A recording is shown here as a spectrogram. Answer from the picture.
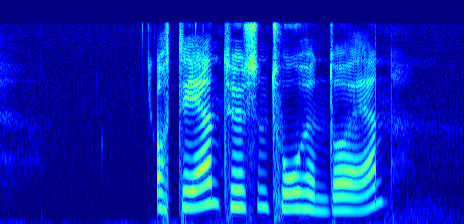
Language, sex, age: Norwegian, female, 30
